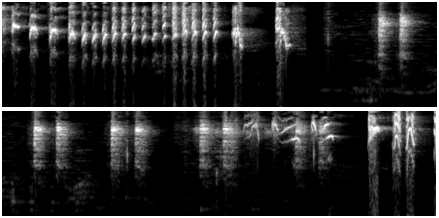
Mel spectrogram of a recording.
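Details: Small birds on a training recording aimed at making a white-rumped shama sing: a fast rattling trill, then harsh scratchy notes over a low chattering background, closing with quick sharp chirps.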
